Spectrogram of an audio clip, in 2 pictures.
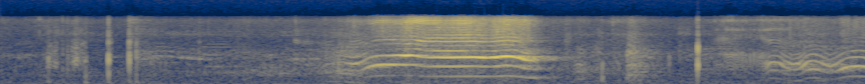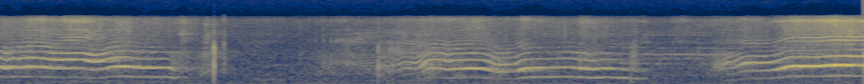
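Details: An infant during burping gives repeated wavering cries and fussy vocal bursts in a small room; an ordinary infant cry.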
